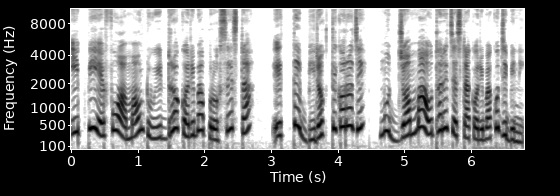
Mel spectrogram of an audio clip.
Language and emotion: Odia, disgusted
